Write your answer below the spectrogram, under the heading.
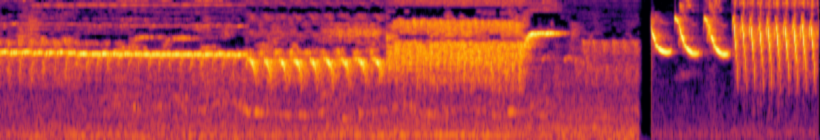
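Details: Singing canary in Norway delivers a long steady trill of quick repeated notes, then a louder buzzy roll and a rising whistle, followed after a pause by sharp high chirps and a rapid staccato rattle.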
